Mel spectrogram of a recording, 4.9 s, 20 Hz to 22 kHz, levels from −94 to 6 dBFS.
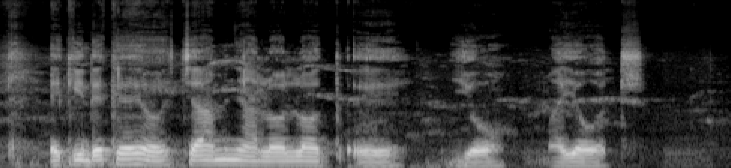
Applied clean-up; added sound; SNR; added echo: none; none; none; none.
